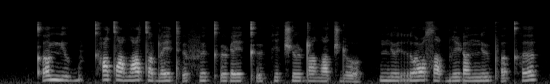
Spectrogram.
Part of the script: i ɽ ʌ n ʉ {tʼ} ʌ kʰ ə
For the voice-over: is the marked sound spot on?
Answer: no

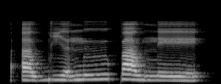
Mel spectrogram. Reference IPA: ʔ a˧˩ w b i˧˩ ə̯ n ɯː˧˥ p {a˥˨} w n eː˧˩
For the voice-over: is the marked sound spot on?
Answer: yes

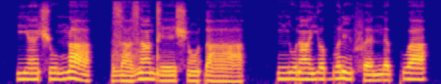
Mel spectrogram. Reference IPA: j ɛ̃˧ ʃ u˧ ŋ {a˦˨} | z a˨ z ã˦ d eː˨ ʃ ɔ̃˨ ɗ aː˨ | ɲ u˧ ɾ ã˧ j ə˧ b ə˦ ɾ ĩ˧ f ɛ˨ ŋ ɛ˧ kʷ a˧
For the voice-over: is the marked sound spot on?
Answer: yes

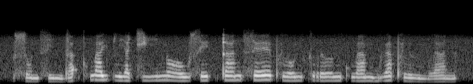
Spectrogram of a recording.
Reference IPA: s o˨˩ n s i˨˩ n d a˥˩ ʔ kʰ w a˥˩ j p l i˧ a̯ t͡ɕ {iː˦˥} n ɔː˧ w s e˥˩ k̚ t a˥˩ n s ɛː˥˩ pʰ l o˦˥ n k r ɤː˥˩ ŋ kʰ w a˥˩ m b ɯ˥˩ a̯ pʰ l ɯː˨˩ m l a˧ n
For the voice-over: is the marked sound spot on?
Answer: yes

